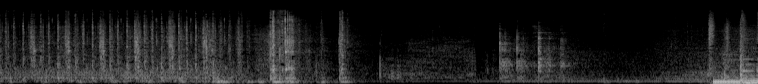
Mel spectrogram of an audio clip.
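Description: Sewing machine stitching leather seams in a vehicle interior upholstery workshop: rapid runs of sharp mechanical ticking, then sparser clacks and a low motor hum, ending in a louder burst.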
